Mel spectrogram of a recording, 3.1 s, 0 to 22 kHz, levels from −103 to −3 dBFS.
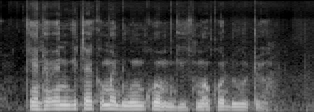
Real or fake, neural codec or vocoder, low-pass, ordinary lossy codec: fake; vocoder, 44.1 kHz, 128 mel bands, Pupu-Vocoder; none; none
